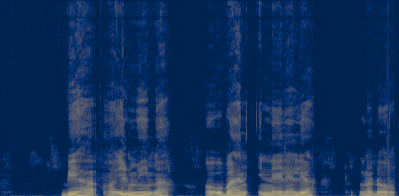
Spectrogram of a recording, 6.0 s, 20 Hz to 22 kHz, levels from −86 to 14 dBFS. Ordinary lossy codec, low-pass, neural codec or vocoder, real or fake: none; none; none; real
